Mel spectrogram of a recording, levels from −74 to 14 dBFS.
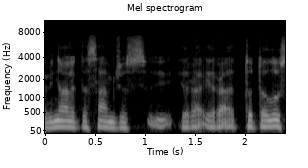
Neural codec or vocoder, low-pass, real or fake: codec, 16 kHz, 8 kbps, FreqCodec, smaller model; 7.2 kHz; fake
